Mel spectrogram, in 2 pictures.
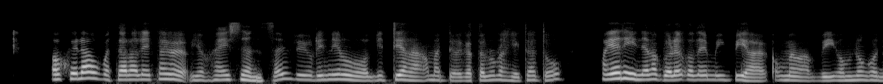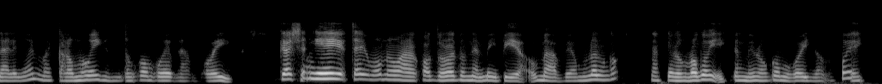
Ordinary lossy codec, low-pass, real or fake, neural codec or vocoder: AAC, 48 kbps; 7.2 kHz; fake; codec, 16 kHz in and 24 kHz out, 0.4 kbps, LongCat-Audio-Codec, four codebook decoder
